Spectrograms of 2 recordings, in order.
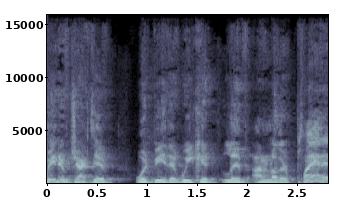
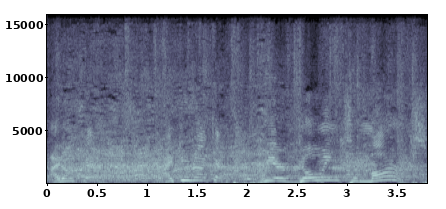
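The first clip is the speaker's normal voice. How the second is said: excited; 9 semitones higher than usual. Real, not acted. Comic rant peak.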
